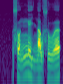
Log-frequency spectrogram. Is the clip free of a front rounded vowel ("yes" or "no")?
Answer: yes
